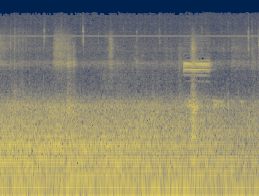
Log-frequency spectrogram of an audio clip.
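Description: Steady low road and engine rumble inside a moving car, with a short high electronic beep about four seconds in.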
